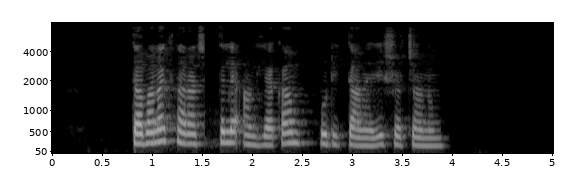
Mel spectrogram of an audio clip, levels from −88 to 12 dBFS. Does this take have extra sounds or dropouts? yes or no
yes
